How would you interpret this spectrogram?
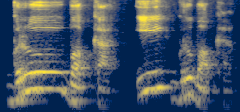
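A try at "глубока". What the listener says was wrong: Não, c'è Globo, c'è GL.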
